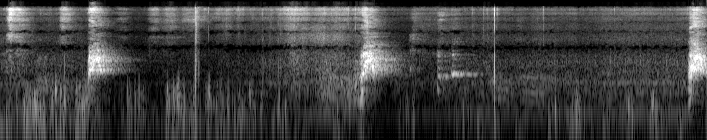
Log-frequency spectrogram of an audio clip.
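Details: Dog in a house barks at a woman snoring in her sleep; three separated barks across several seconds amid clicks, rustling and a faint low hum.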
